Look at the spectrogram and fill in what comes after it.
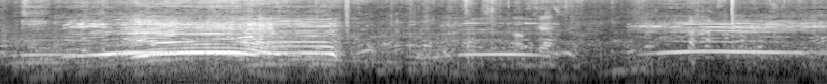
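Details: Cattle at a livestock market in Randudongkal, Pemalang, Central Java, Indonesia, offered at a loss with nobody buying; a loud drawn-out moo rising then falling, followed by two shorter, softer lowing calls amid market noise.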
